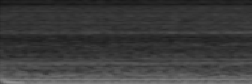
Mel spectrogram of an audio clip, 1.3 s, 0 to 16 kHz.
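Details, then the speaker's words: Honda CRX drag car with a redone, relocated electric fuel pump, powered directly with a jumper wire during a leak check. Constant, even whirring hum at steady pitch, no surging or grinding; fuel moving in the tank with no leaks. "go bubbling around what the G say uh 50 it's moving in tank good"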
